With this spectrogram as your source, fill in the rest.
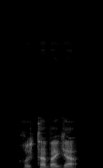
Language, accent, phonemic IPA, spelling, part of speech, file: French, France, /ʁy.ta.ba.ɡa/, rutabaga, noun, LL-Q150 (fra)-rutabaga.wav
- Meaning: swede, rutabaga (yellow root of Brassica napus)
